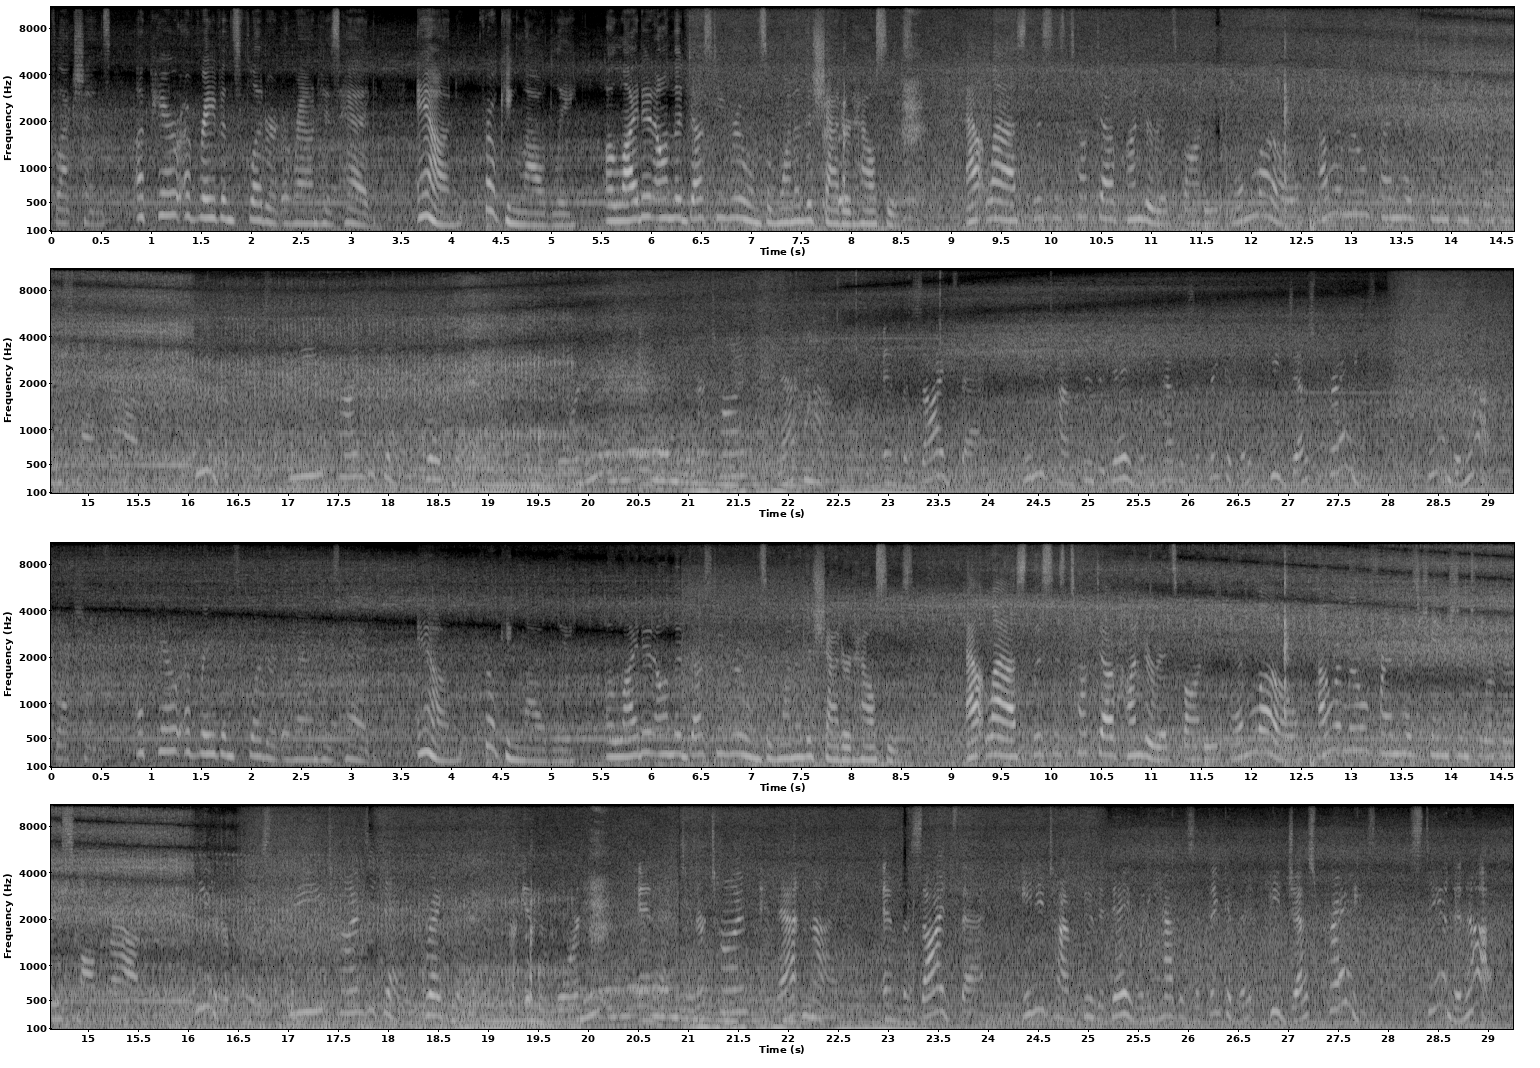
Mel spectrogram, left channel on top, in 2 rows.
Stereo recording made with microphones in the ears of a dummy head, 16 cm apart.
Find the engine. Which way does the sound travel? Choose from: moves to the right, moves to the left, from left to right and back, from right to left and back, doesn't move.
moves to the left.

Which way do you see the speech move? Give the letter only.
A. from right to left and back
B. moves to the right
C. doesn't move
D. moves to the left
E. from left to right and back
B.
